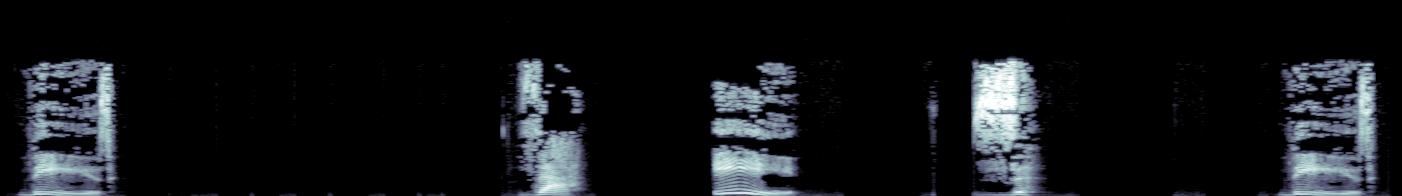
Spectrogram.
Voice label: "these", English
